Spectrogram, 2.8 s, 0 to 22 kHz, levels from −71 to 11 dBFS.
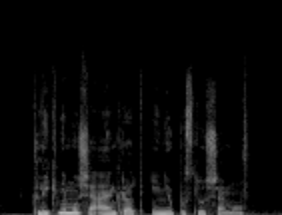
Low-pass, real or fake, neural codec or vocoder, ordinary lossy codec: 19.8 kHz; real; none; none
